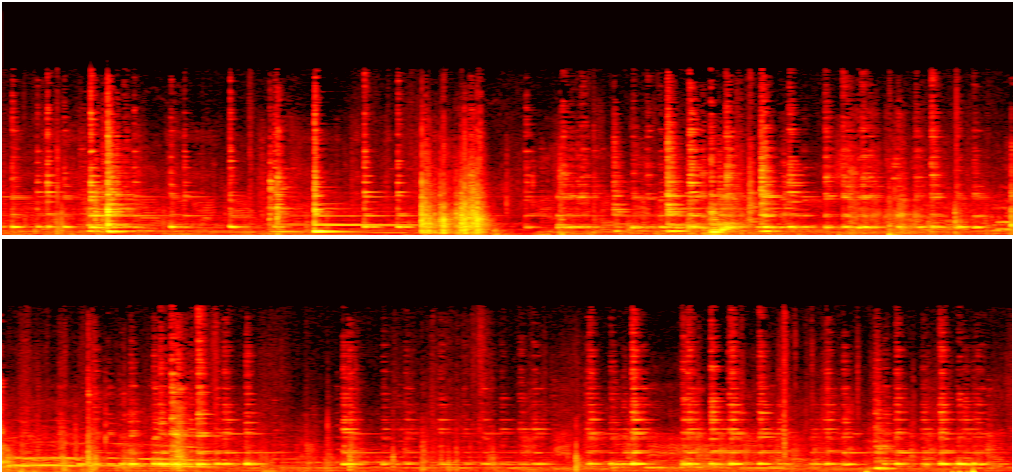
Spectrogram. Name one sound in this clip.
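Cattle hooves shuffle and clatter on the floor.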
